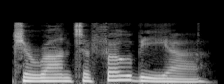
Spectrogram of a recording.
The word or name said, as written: gerontophobia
